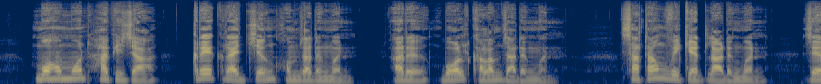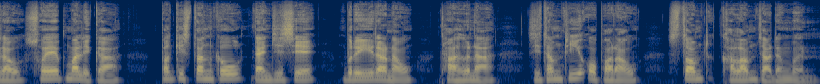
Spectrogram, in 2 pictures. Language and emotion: Bodo, neutral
